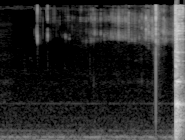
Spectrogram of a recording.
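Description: A drink is opened: a sharp click, then a loud pop and a burst of fizzing hiss that carries to the end, after a near-silent stretch with only faint handling noises.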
